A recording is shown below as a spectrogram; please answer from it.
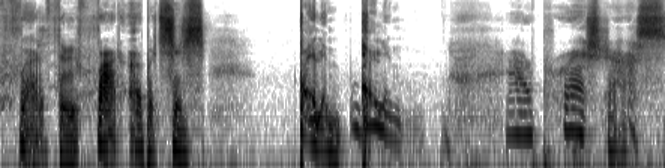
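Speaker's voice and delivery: high creature voice. Showing another way of doing a villain voice, in a Gollum voice. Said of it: "It's like Gollum".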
